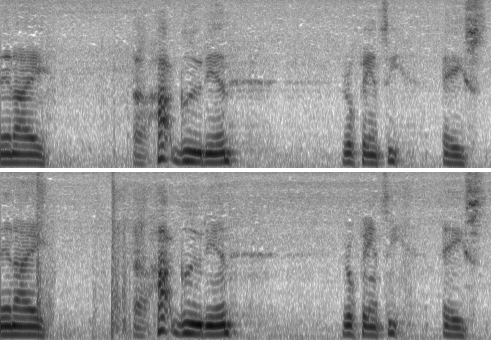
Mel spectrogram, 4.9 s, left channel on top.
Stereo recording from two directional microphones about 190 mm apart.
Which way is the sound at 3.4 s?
10° left (ahead or behind).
